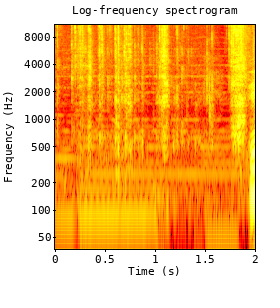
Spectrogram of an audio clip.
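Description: Wrapper of an old Japanese Yu-Gi-Oh booster pack crinkling and tearing softly as it is slowly peeled open by hand.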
